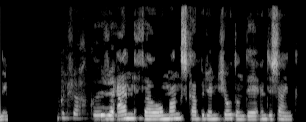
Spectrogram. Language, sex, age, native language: Icelandic, female, 12, Icelandic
